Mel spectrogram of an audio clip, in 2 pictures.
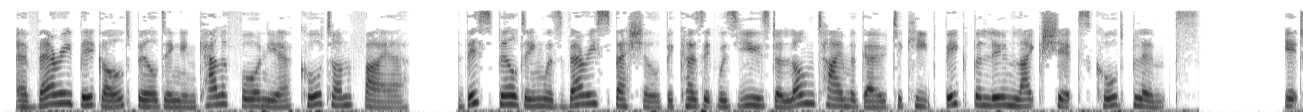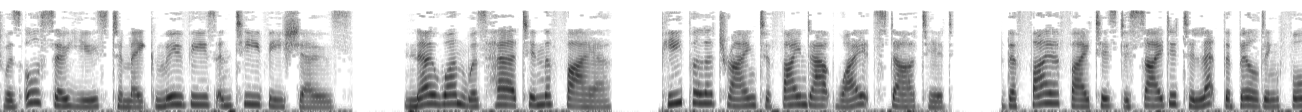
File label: English Beginner SLOW Reading; English Newsroom; Big Old Building in California Catches Fire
